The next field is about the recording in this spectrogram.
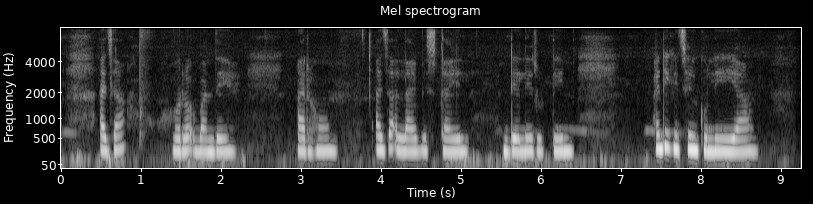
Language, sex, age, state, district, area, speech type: Santali, female, 18-30, Jharkhand, Seraikela Kharsawan, rural, spontaneous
